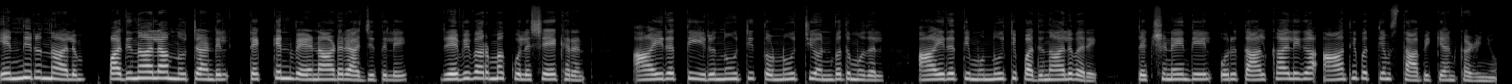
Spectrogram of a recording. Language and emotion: Malayalam, neutral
